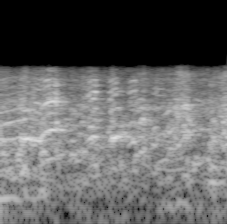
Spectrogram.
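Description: Voices talking over one another: chatter in a large hall.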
